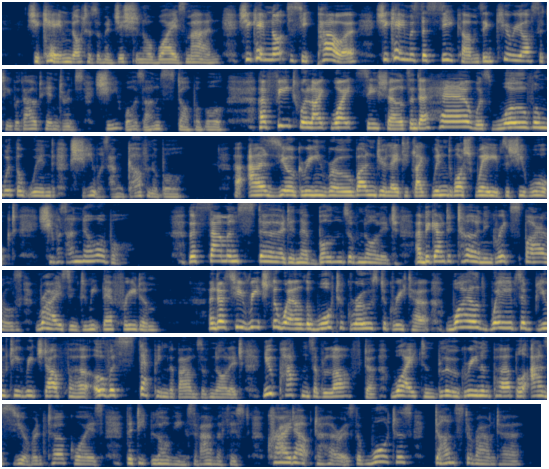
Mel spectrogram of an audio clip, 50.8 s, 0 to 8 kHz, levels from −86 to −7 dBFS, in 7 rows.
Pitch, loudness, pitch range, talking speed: 200 Hz, -28 LUFS, 170-235 Hz, 155 wpm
